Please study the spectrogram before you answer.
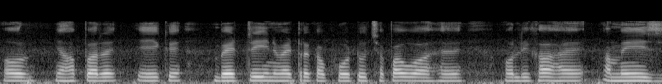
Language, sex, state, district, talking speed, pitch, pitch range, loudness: Hindi, male, Haryana, Charkhi Dadri, 145 wpm, 170 Hz, 165-175 Hz, -18 LUFS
